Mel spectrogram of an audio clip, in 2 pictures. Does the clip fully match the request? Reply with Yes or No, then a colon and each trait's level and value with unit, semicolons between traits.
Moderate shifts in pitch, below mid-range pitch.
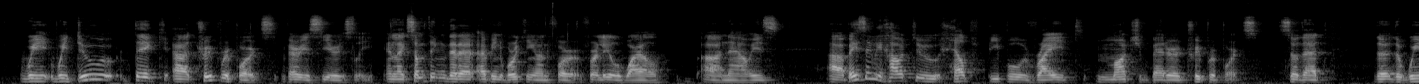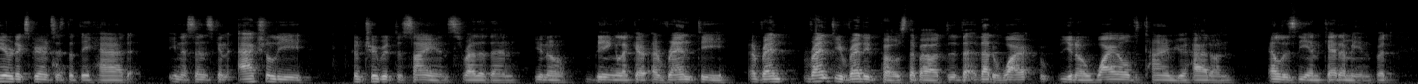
Yes: average, 3.7 semitones; low, 110 Hz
